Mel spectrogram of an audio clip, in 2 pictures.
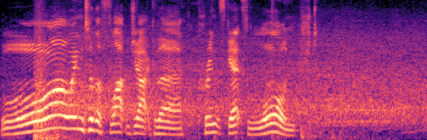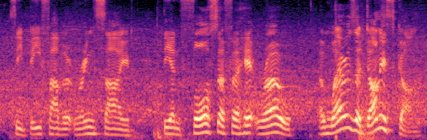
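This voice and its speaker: A man doing excitable, rambling play-by-play commentary over a wrestling video game, his voice going hoarse. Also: on the high side, slow. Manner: excitable, rambling, self-deprecating. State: losing his voice. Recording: noisy background.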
